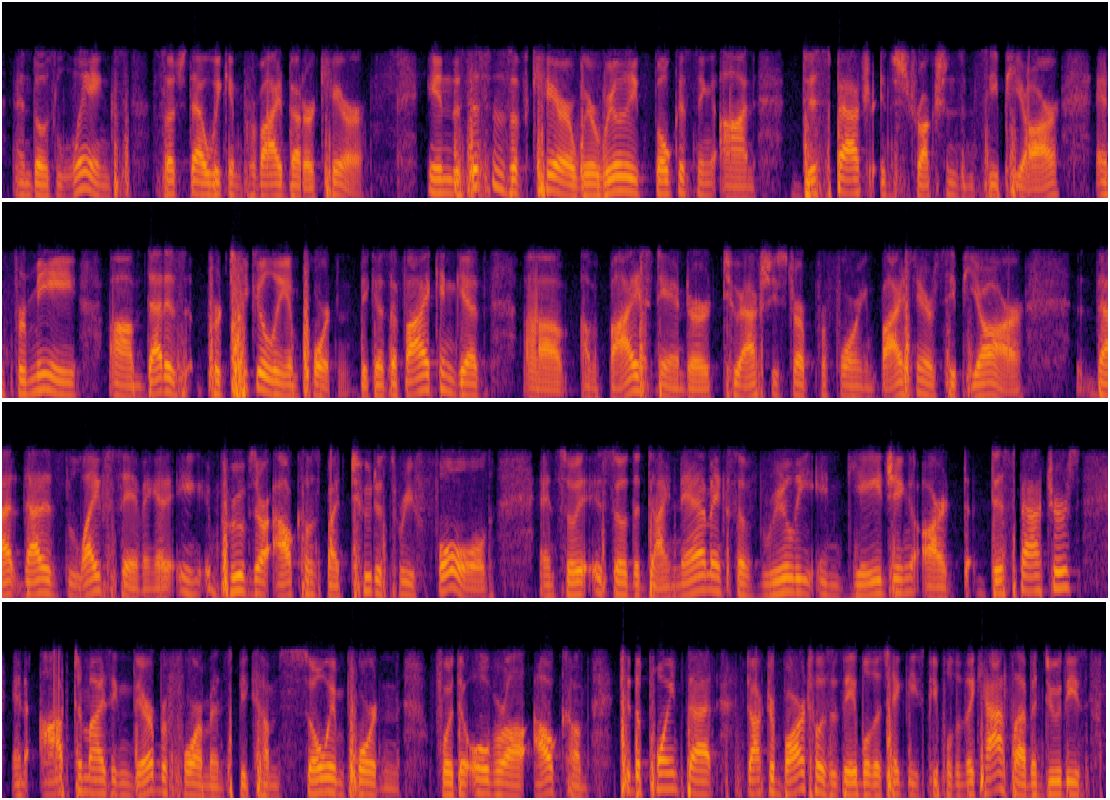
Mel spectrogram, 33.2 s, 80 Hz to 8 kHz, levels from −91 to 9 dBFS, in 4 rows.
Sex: male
